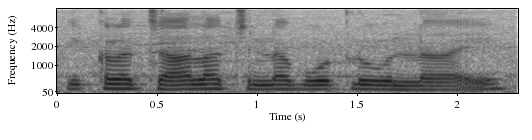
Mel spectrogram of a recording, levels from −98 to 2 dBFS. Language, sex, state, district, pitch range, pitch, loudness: Telugu, male, Telangana, Hyderabad, 150-160 Hz, 150 Hz, -15 LUFS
